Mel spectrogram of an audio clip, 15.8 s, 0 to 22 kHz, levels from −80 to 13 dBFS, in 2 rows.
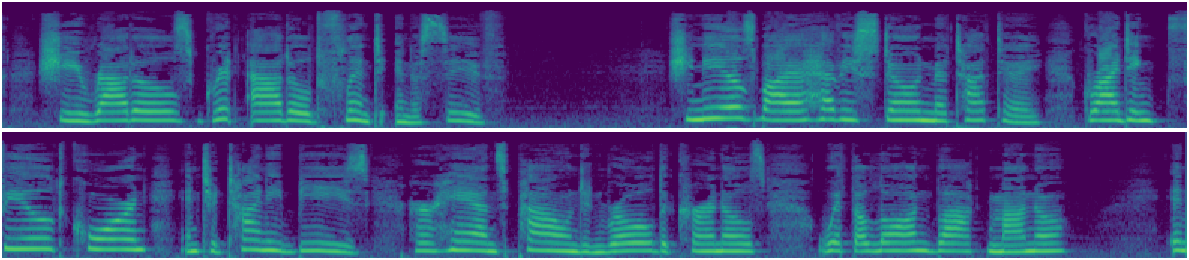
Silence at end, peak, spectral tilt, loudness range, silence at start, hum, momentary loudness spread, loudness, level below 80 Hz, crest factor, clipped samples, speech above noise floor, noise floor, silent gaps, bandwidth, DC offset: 0 s; -4 dBFS; -3.5 dB/octave; 3 LU; 0.25 s; none; 8 LU; -16 LUFS; -48 dBFS; 12 dB; under 0.1%; 34 dB; -50 dBFS; none; 16 kHz; under 0.1%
